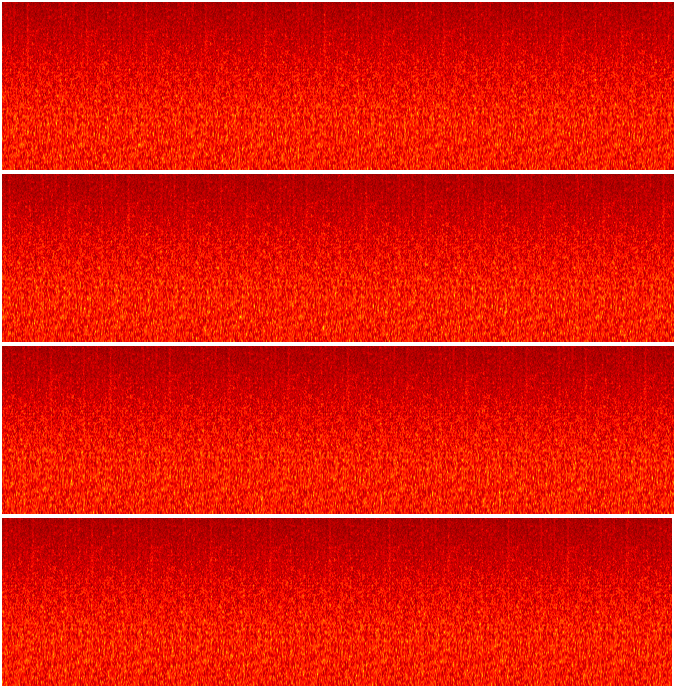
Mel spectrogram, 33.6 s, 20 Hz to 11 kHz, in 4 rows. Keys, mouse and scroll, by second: 0.8 click, 2.1 click, 2.8-3.1 scroll up 1, 3.3 scroll up 1, 4.2 right click, 7.8 click, 9.1 click, 10.6 KP_1, 11.2 KP_Enter, 13.2-14.5 drag, 15.2 click, 16.9 click, 19.5 click, 21.4 KP_1, 21.8 KP_Enter, 23.4 click, 26.1 click, 27.2-27.6 scroll up 2, 28.0-30.0 right drag, 33.0 click.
